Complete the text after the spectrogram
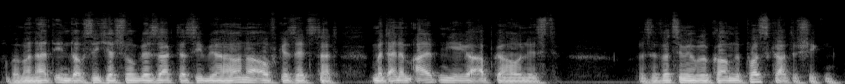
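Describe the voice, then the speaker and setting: An actor in a German radio drama playing a bitter, crude village husband under suspicion, husky and defensive in his halting way of talking. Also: low voice, fairly even intonation, darkish tone, natural voice. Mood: bitter, dismissive.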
